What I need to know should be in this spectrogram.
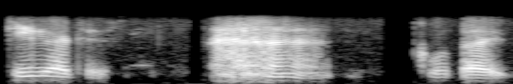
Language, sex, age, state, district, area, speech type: Bengali, male, 45-60, West Bengal, Hooghly, rural, conversation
